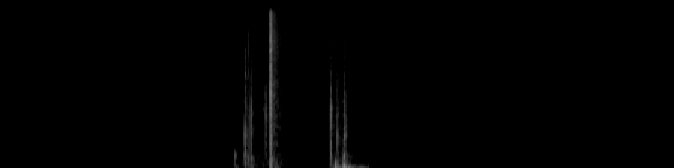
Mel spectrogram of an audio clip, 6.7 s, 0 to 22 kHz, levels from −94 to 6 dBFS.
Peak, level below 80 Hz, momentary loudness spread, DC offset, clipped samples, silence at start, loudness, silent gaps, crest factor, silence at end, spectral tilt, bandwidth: -18 dBFS; -72 dBFS; 22 LU; under 0.1%; under 0.1%; 2.7 s; -45 LUFS; 2.93-3.28 s; 42 dB; 3.25 s; -1 dB/octave; 6.8 kHz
